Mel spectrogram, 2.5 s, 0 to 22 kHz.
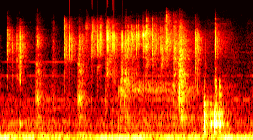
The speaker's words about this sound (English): Go ahead and roll me 3 dice.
